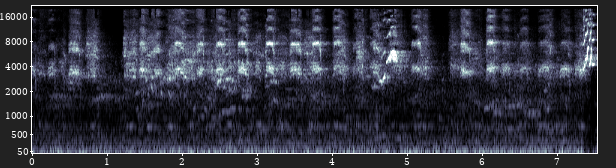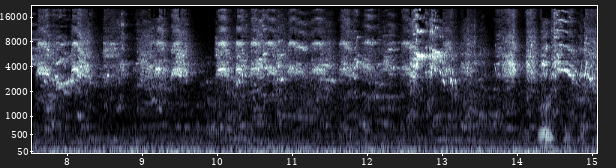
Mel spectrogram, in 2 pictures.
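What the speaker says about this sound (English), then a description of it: "this is the parrot section" Parrots in a bird park aviary in Kuala Lumpur squawk and chatter almost continuously, shrill calls overlapping at close range, with occasional voices mixed into the noisy background.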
